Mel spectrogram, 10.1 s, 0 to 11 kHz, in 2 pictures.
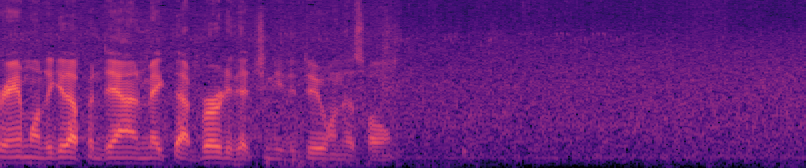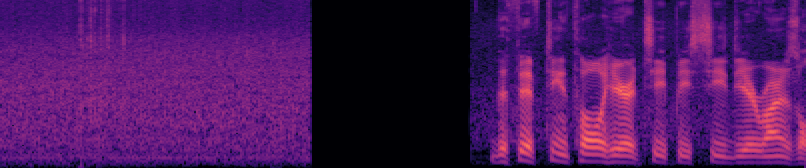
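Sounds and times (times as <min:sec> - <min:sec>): faint background hiss: 0:08.0 - 0:10.0.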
